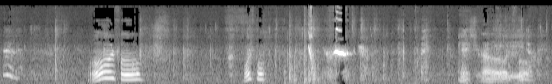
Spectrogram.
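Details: Husky, a pet albino cat described as able to "talk", at home with a second cat named Teide and the family's two dogs; gives short harmonic, rising, chattering meow bursts in three spells, with soft human voices between.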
